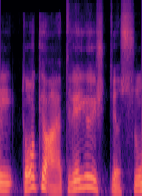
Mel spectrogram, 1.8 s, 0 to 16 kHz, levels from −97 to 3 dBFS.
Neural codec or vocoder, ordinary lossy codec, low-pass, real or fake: codec, 44.1 kHz, 2.6 kbps, SNAC; Opus, 24 kbps; 14.4 kHz; fake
